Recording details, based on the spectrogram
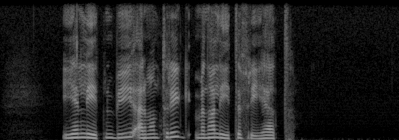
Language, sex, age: Norwegian, female, 37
